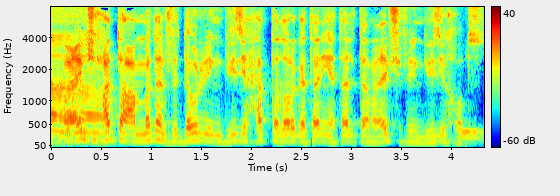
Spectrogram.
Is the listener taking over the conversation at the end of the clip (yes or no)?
yes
